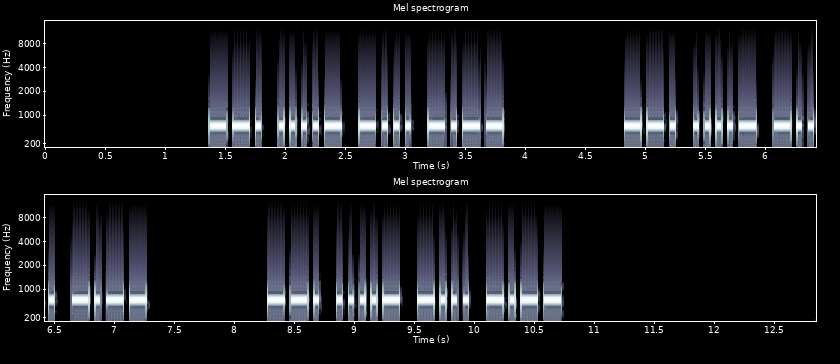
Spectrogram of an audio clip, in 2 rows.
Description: Morse code, heard as a keyed tone, about 25 wpm, 700 Hz. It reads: G4BY G4BY G4BY
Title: DXCC-100 Call Signs - 4 Characters - Repeated 3x - 25wpm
